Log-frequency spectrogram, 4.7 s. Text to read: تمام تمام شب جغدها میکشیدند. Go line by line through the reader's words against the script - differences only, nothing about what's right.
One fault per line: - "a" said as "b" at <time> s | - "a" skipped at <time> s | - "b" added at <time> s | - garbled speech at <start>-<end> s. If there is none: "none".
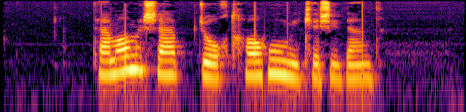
- "تمام" skipped at 1.4 s
- "هو" added at 2.6 s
